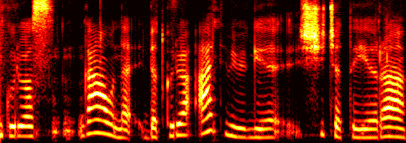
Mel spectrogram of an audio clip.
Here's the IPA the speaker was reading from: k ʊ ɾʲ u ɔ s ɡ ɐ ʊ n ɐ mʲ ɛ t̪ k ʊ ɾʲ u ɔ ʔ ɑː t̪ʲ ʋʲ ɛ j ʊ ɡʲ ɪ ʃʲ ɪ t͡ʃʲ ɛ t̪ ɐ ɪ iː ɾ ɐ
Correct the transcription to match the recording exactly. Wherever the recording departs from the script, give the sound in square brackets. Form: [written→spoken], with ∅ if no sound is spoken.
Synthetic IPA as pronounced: k ʊ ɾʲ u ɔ s ɡ ɐ ʊ n ɐ [mʲ→bʲ] ɛ t̪ k ʊ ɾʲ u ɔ ʔ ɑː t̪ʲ ʋʲ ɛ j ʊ ɡʲ ɪ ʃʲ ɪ t͡ʃʲ ɛ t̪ ɐ ɪ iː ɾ ɐ

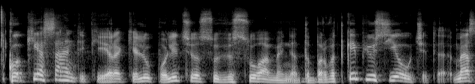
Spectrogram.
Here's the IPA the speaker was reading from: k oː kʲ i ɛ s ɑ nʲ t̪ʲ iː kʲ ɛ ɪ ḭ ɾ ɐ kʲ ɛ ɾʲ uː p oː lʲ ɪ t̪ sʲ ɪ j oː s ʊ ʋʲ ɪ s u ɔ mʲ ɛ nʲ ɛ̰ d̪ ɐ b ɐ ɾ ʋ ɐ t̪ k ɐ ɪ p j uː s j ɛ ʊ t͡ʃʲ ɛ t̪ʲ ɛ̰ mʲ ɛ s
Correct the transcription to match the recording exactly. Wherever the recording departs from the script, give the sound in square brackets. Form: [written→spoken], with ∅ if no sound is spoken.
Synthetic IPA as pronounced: k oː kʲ i ɛ s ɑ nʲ t̪ʲ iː kʲ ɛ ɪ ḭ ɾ ɐ kʲ ɛ [ɾʲ→lʲ] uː p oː lʲ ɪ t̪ sʲ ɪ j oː s ʊ ʋʲ ɪ s u ɔ mʲ ɛ nʲ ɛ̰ d̪ ɐ b ɐ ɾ ʋ ɐ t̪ k ɐ ɪ p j uː s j ɛ ʊ t͡ʃʲ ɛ t̪ʲ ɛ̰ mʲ ɛ s

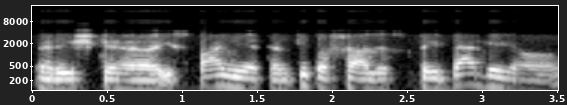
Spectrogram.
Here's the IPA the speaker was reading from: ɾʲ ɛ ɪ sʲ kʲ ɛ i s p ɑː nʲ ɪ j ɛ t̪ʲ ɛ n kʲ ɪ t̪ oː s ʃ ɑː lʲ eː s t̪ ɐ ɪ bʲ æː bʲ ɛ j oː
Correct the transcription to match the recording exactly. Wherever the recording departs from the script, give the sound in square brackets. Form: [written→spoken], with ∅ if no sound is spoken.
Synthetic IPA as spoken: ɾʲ ɛ ɪ [sʲ→ʃʲ] kʲ ɛ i s p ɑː nʲ ɪ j ɛ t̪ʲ ɛ n kʲ ɪ t̪ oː s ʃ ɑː lʲ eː s t̪ ɐ ɪ bʲ æː bʲ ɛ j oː

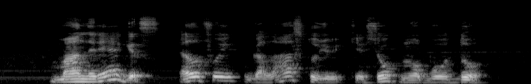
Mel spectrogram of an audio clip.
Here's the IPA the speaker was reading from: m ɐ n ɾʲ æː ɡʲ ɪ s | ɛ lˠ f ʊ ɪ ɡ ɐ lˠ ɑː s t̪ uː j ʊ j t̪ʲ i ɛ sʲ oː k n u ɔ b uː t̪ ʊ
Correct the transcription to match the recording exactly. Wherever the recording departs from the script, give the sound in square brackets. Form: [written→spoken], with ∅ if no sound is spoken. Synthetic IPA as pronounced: m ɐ n ɾʲ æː ɡʲ ɪ s | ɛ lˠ f ʊ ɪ ɡ ɐ lˠ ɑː s t̪ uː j ʊ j t̪ʲ i ɛ sʲ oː k n u ɔ b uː [t̪→d̪] ʊ

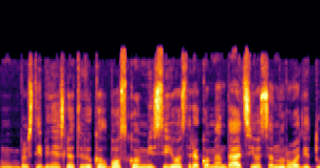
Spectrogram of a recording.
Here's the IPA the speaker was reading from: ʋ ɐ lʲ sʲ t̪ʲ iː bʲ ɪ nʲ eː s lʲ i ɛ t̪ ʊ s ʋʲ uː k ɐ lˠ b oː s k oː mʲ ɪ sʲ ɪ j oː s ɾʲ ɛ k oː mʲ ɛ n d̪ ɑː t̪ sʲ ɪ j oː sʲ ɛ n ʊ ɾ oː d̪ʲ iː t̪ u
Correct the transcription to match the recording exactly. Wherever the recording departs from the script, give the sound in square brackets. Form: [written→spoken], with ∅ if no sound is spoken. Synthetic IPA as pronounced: ʋ ɐ lʲ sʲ t̪ʲ iː bʲ ɪ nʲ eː s lʲ i ɛ t̪ ʊ [s→∅] ʋʲ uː k ɐ lˠ b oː s k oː mʲ ɪ sʲ ɪ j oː s ɾʲ ɛ k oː mʲ ɛ n d̪ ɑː t̪ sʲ ɪ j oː sʲ ɛ n ʊ ɾ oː d̪ʲ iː t̪ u

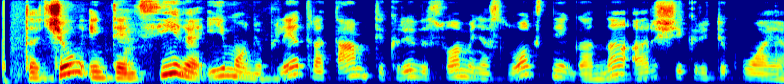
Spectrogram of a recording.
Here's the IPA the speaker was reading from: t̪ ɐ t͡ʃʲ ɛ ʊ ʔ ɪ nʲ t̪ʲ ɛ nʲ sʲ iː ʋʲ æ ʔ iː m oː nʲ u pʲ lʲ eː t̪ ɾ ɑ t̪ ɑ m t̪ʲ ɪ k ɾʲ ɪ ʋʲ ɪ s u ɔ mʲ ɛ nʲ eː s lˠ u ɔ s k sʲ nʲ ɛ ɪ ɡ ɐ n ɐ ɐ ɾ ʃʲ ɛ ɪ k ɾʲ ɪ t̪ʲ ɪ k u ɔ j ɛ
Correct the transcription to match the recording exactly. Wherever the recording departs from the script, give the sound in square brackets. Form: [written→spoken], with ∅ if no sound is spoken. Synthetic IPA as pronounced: t̪ ɐ t͡ʃʲ ɛ ʊ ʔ ɪ nʲ t̪ʲ ɛ nʲ sʲ iː ʋʲ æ ʔ iː m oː nʲ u pʲ lʲ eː t̪ ɾ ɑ t̪ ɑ m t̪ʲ ɪ k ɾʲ ɪ ʋʲ ɪ s u ɔ mʲ ɛ nʲ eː s lˠ u ɔ [s→∅] k sʲ nʲ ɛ ɪ ɡ ɐ n ɐ ɐ ɾ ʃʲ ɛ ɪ k ɾʲ ɪ t̪ʲ ɪ k u ɔ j ɛ

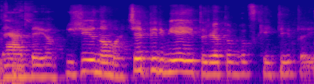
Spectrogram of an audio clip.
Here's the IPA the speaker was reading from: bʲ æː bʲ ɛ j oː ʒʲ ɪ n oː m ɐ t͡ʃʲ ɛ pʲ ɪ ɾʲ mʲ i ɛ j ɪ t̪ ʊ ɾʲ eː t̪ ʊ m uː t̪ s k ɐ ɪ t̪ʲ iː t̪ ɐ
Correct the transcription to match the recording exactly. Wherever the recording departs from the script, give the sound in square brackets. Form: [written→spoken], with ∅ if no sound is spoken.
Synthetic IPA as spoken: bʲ æː bʲ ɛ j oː ʒʲ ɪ n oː m ɐ t͡ʃʲ ɛ pʲ ɪ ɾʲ mʲ i ɛ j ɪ t̪ ʊ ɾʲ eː t̪ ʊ [m→b] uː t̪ s k ɐ ɪ t̪ʲ iː t̪ ɐ

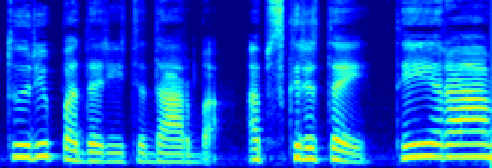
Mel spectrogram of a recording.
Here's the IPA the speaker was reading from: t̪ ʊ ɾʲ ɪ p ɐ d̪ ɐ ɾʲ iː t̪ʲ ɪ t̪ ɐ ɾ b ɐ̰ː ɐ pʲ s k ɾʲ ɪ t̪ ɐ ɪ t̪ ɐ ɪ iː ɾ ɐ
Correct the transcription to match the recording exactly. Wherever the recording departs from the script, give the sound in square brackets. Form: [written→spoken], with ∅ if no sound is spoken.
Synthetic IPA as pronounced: t̪ ʊ ɾʲ ɪ p ɐ d̪ ɐ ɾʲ iː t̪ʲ ɪ [t̪→d̪] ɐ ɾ b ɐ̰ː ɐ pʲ s k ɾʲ ɪ t̪ ɐ ɪ t̪ ɐ ɪ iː ɾ ɐ

